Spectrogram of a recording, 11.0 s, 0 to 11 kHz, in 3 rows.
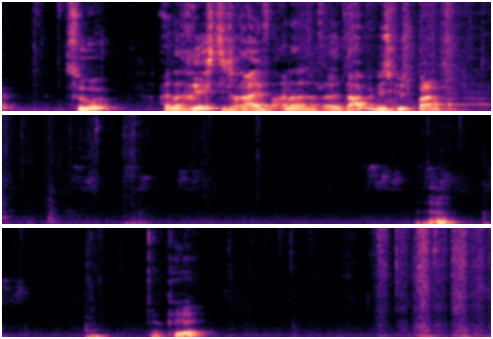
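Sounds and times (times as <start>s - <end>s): knife sawing into pineapple: 10.1s - 11.0s.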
